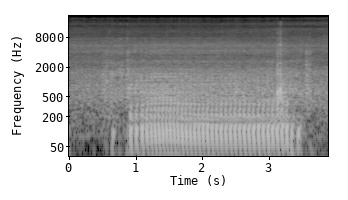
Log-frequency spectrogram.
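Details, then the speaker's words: Royal Enfield Himalayan single-cylinder: even idle thumps then engine dies when put in gear with the side stand down; side-stand sensor cutoff, not a fault. "Stand எடுத்து விடுங்க bro side stand இருந்தா sensor தான இது கீர் போட்டீங்கன்னா of ஆயிரும் ஸ்டாண்ட்ல இருக்குறப்ப கீர் போட்டீங்கன்னா of ஆகும் வண்டி"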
